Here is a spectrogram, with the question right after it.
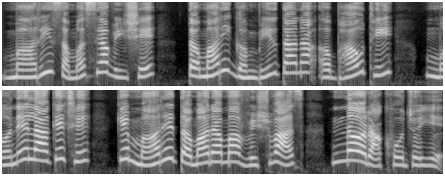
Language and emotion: Gujarati, disgusted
